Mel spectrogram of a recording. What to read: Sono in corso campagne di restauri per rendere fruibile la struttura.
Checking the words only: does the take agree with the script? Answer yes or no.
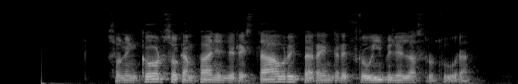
yes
